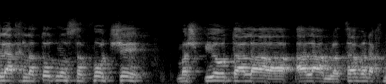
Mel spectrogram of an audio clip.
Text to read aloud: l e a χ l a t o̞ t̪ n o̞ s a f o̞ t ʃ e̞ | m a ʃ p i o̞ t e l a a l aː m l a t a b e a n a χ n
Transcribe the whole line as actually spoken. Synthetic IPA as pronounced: l e a χ l a t o̞ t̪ n o̞ s a f o̞ t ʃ e̞ | m a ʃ p i o̞ t a l a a l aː m l a t͡s a v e a n a χ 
